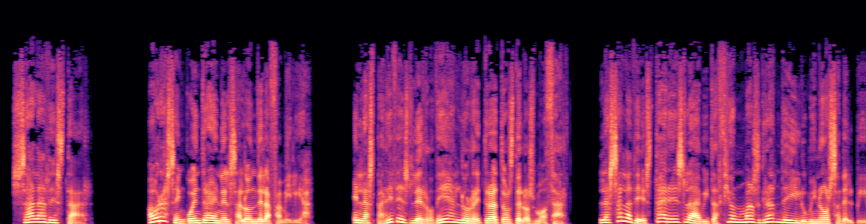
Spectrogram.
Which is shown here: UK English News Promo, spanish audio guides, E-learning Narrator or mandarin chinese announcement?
spanish audio guides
